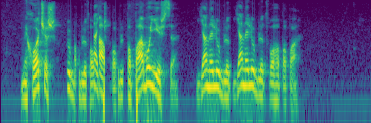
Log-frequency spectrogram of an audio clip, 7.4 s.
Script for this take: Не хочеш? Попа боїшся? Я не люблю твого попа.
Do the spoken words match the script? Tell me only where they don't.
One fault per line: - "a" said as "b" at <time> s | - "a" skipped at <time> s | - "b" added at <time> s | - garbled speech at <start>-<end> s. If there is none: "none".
- garbled speech at 1.3-2.5 s
- "я не люблю" added at 4.7 s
